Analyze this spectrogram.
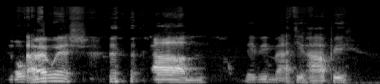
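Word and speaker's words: Hoppe: wish um maybe matthew happy i hate that it's pronounced happy i'm sorry i know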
